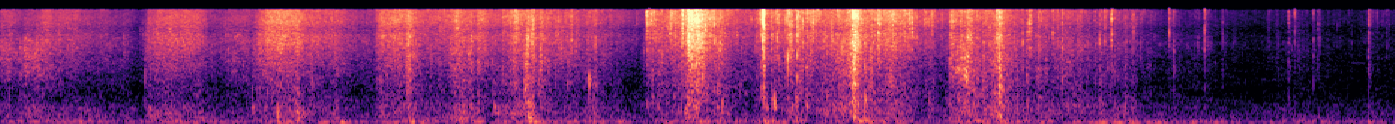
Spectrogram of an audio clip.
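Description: Bird wings flutter against a cage.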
